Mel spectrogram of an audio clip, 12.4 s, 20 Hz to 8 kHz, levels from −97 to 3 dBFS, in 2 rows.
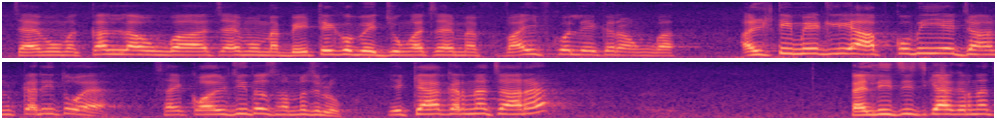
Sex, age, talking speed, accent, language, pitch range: male, 30-49, 185 wpm, native, Hindi, 205-270 Hz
